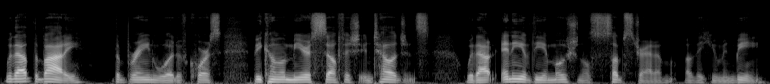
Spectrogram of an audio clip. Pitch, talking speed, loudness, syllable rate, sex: 100 Hz, 180 wpm, -23 LUFS, 6.4 syllables/s, male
